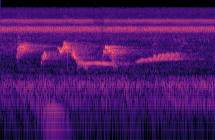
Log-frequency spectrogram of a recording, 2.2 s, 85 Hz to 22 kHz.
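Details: Red-whiskered bulbul decoy singing at a trap on 7 January 2018 to lure a wild flock down: short bright warbled and chirped phrases, one long rising whistle, over a steady high insect drone, with a man's voice briefly underneath.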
